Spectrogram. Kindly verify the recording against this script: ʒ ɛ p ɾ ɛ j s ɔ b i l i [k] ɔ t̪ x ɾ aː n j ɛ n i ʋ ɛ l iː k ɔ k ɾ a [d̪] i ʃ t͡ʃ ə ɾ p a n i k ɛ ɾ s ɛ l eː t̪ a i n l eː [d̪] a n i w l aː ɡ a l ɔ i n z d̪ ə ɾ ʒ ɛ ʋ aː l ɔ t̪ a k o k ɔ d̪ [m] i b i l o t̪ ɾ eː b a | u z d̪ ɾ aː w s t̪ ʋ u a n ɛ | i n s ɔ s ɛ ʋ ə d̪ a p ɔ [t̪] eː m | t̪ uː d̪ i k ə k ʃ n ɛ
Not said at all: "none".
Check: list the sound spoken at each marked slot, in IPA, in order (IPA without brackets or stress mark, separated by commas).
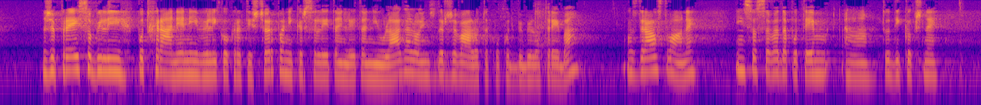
p, t̪, t̪, b, t̪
